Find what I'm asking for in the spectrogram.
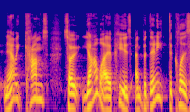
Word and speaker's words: Yahweh: Anyway, so this name, Lord, is Y-H-W-H in English. And the closest we can come to figuring out how it's pronounced is Yahweh. Or if you don't want to, you can go Yahweh.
